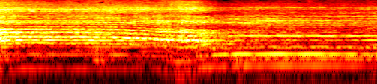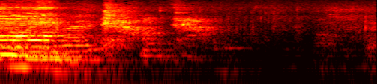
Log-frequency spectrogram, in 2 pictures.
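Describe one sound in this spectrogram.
A group of men sing together into microphones.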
